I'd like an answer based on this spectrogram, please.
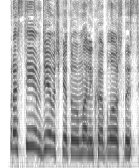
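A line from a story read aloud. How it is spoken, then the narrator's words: Chuckling. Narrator (Russian): хохотнул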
